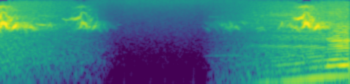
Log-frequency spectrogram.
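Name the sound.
cow mooing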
